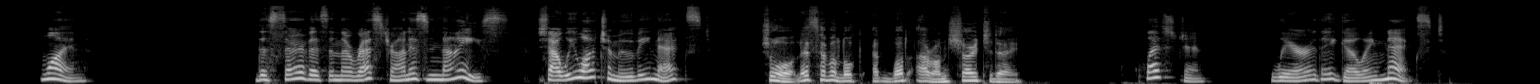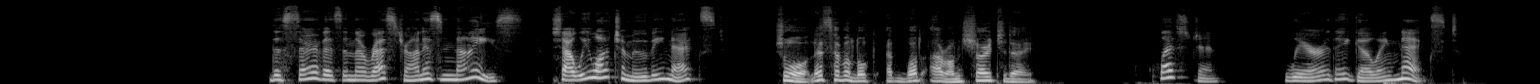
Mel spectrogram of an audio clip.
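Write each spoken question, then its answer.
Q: Where are they going next?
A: To the cinema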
